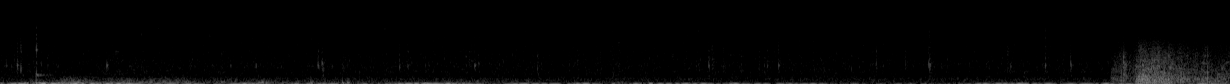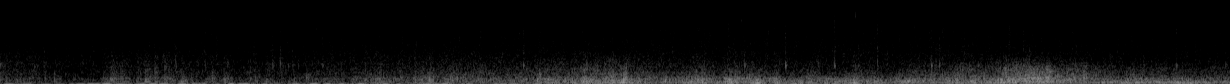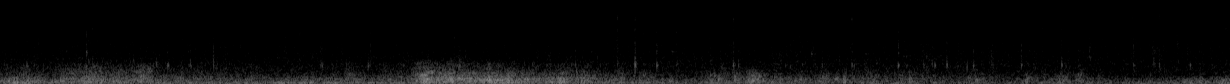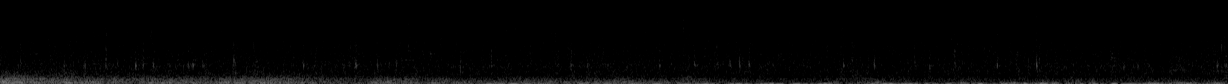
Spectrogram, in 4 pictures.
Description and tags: Rain and Thunder
Rain with thunder rumbling recorded from my window.
field-recording, lightning, storm, thunder, thunderstorm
